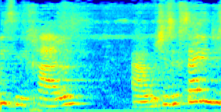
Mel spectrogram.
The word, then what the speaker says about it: Michal: Costa Rica because it's the only place in which I can pronounce the ch, and people can actually say Michal instead of the Mihal, all the kind of versions I hear.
